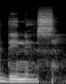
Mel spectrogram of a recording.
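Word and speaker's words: Dinesh: डी आई एन ई एस एच, तो आप यहाँ डी से दा करें, आई से छोटी ई की मात्रा दी, एन से आपका ना, ई से ए की मात्रा ने, यस और एच बनाएगा बड़ा सा, लिखा है दिनेश।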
